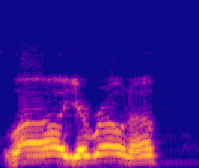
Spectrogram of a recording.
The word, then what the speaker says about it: La Llorona: In Latin American folklore, specifically Mexican, La Llorona, pronounced La Llorona, the weeping woman or the crier, is one of the most famous oral legends.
